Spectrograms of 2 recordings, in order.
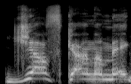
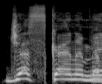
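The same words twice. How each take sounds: First: It is said in a put-on imitation voice. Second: It is read in the speaker's own natural voice.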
